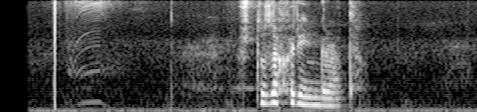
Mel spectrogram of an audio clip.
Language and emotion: Russian, angry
